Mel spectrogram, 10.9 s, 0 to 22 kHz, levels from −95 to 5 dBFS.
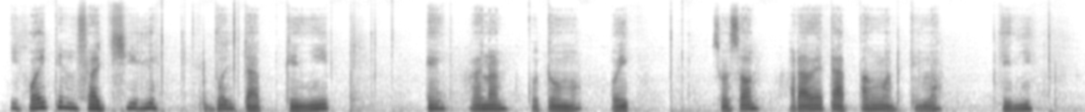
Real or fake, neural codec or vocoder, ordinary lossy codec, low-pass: fake; codec, 44.1 kHz, 1.7 kbps, Pupu-Codec; none; none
